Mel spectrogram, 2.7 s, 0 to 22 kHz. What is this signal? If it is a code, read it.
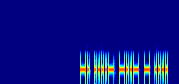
Morse code, heard as a keyed tone, about 44 wpm, 700 Hz. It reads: N4XTH
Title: USA Call Signs Repeated 3x 45wpm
